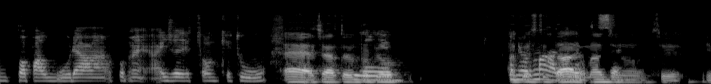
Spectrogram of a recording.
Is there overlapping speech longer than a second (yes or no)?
yes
